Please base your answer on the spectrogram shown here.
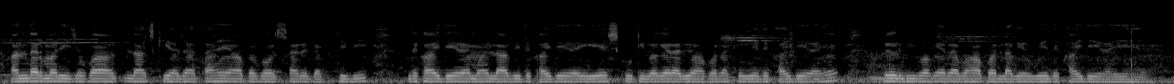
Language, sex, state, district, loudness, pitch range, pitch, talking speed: Hindi, male, Chhattisgarh, Rajnandgaon, -33 LUFS, 130-135 Hz, 130 Hz, 230 wpm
